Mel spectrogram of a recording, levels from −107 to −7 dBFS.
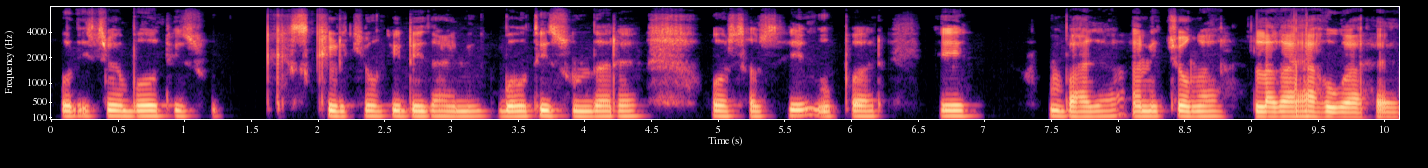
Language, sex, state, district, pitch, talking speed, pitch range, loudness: Hindi, male, Bihar, Supaul, 135 Hz, 135 wpm, 130-140 Hz, -19 LUFS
